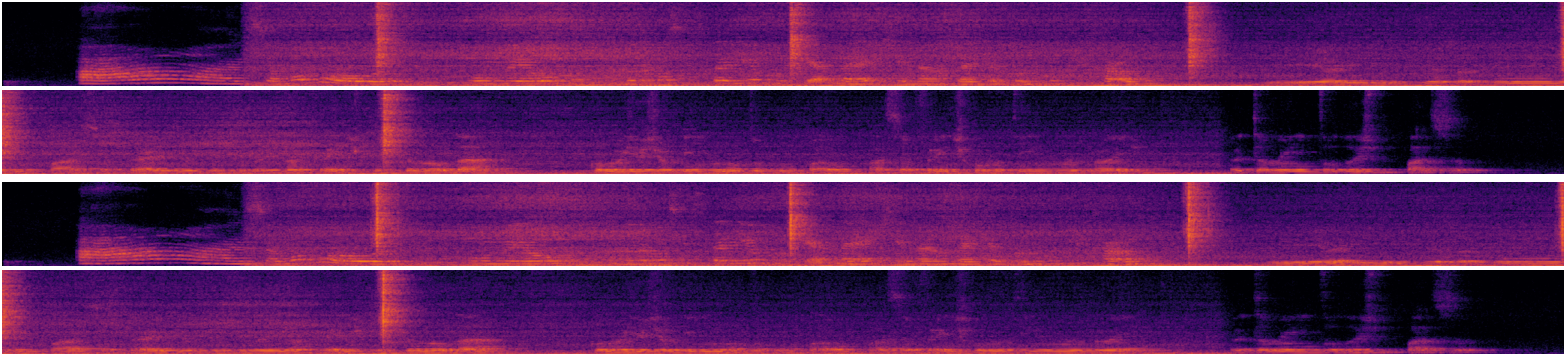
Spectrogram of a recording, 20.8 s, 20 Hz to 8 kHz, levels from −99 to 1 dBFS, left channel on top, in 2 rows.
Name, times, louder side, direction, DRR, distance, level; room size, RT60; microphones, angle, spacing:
voice 1, 0.5-7.8, left 1 dB, 40° right, -4 dB, 1.2 m, -40 dB
sound 1, 1.6-18.5, equal, 10° left, 0.8 m, -42 dB
sound 2, 2.2-2.8 5.1-5.5 7.7-8.2 10.2-10.6 12.8-13.1, right 4 dB, 75° right, 0.7 m, -35 dB
voice 2, 8.4-13.7 14.3-18.1 18.6-20.2, equal, 90° left, 2 dB, 0.7 m, -40 dB
4.3 x 2.1 x 2.9 m, 0.64 s
head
